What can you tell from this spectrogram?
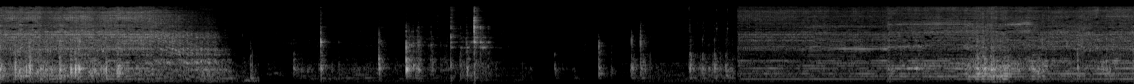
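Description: Electric power tool running on wood, stopping about two seconds in. A few sharp knocks and clicks follow, then the tool starts again about seven seconds in and runs on steadily.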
